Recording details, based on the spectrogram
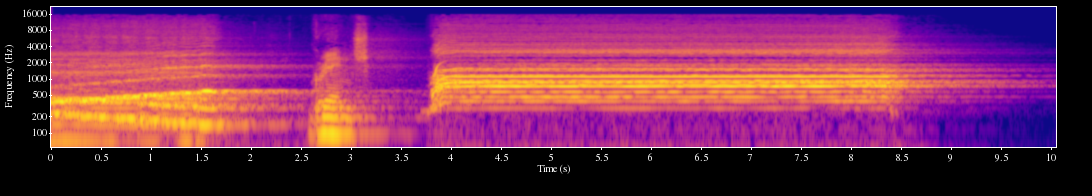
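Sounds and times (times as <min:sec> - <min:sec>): choir holding sustained chords: 0:00.0 - 0:03.0, 0:03.7 - 0:09.6.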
